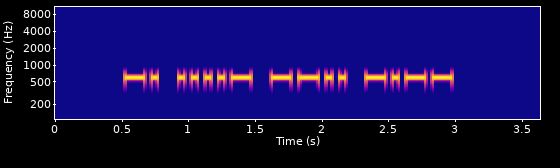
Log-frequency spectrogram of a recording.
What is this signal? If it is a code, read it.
Morse code, heard as a keyed tone, about 24 wpm, 600 Hz. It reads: N4ZY
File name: Callsigns-24wpm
